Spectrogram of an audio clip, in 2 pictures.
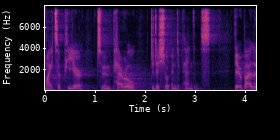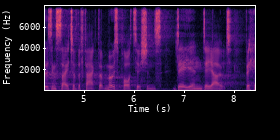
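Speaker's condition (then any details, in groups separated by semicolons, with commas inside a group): No condition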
